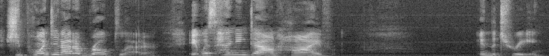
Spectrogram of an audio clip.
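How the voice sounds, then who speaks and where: Animated, high-voiced woman reading a storybook. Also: a little slow. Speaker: story reader. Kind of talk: expressive children's storybook narration.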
